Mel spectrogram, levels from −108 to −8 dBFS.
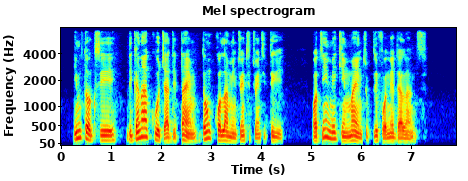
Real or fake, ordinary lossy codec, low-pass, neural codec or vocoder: real; none; 7.2 kHz; none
